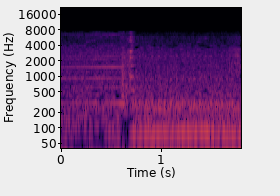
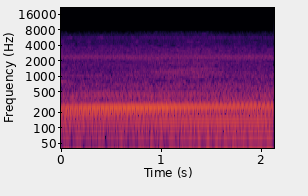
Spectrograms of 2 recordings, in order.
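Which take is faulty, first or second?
first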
